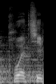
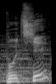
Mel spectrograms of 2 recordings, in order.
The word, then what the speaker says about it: Potier: Tout d'abord, bon, mis à part le fait que tu sais absolument pas prononcer un nom de famille, hein, c'est pas Poitiers, mais c'est Potier.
